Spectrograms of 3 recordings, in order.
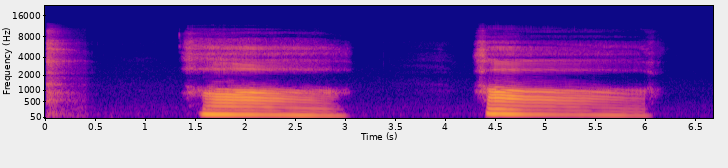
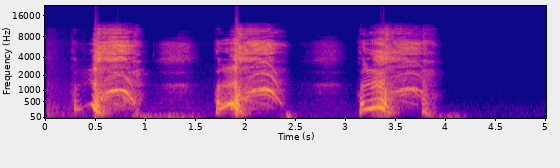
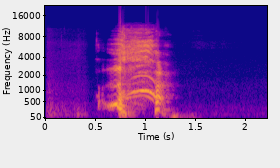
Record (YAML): exhalation_length: 6.7 s
exhalation_amplitude: 23576
exhalation_signal_mean_std_ratio: 0.51
three_cough_length: 5.0 s
three_cough_amplitude: 26028
three_cough_signal_mean_std_ratio: 0.48
cough_length: 2.2 s
cough_amplitude: 26028
cough_signal_mean_std_ratio: 0.42
survey_phase: beta (2021-08-13 to 2022-03-07)
age: 65+
gender: Male
wearing_mask: 'No'
symptom_cough_any: true
symptom_runny_or_blocked_nose: true
symptom_fatigue: true
symptom_fever_high_temperature: true
symptom_change_to_sense_of_smell_or_taste: true
symptom_loss_of_taste: true
symptom_onset: 3 days
smoker_status: Never smoked
respiratory_condition_asthma: false
respiratory_condition_other: false
recruitment_source: Test and Trace
submission_delay: 2 days
covid_test_result: Positive
covid_test_method: RT-qPCR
